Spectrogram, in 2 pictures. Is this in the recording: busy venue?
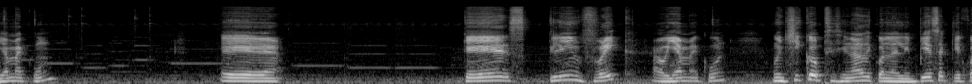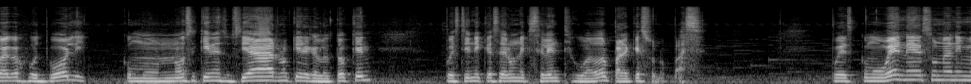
no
